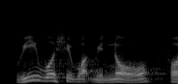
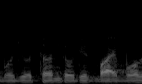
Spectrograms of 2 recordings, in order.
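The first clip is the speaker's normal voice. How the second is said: soft, flat, one-tone droning monotone; 6 semitones lower, 9 dB quieter than usual. Imitating the fellow giving the sermon, in a monotonous one-tone voice. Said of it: "talks in a monotonous one-tone voice".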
